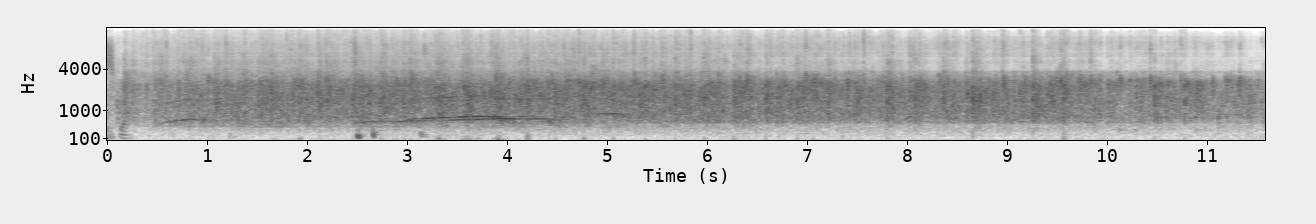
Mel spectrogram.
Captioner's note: applause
